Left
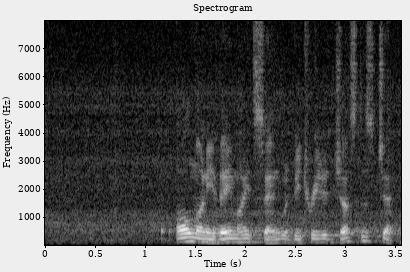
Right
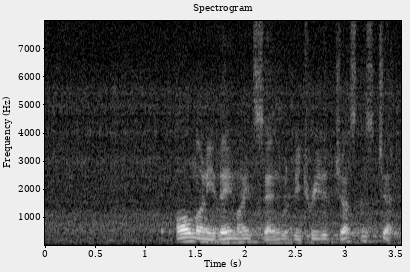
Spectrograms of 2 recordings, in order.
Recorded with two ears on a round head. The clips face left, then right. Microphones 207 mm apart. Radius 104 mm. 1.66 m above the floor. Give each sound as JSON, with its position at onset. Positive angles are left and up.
{"t": 1.3, "sound": "a man speaking", "side_deg": 20, "distance_m": 2.0}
